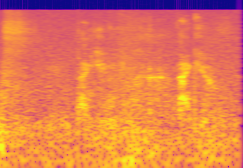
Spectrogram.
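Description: Faint murmuring and rustling of a congregation settling into its seats, with a soft knock near the end.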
